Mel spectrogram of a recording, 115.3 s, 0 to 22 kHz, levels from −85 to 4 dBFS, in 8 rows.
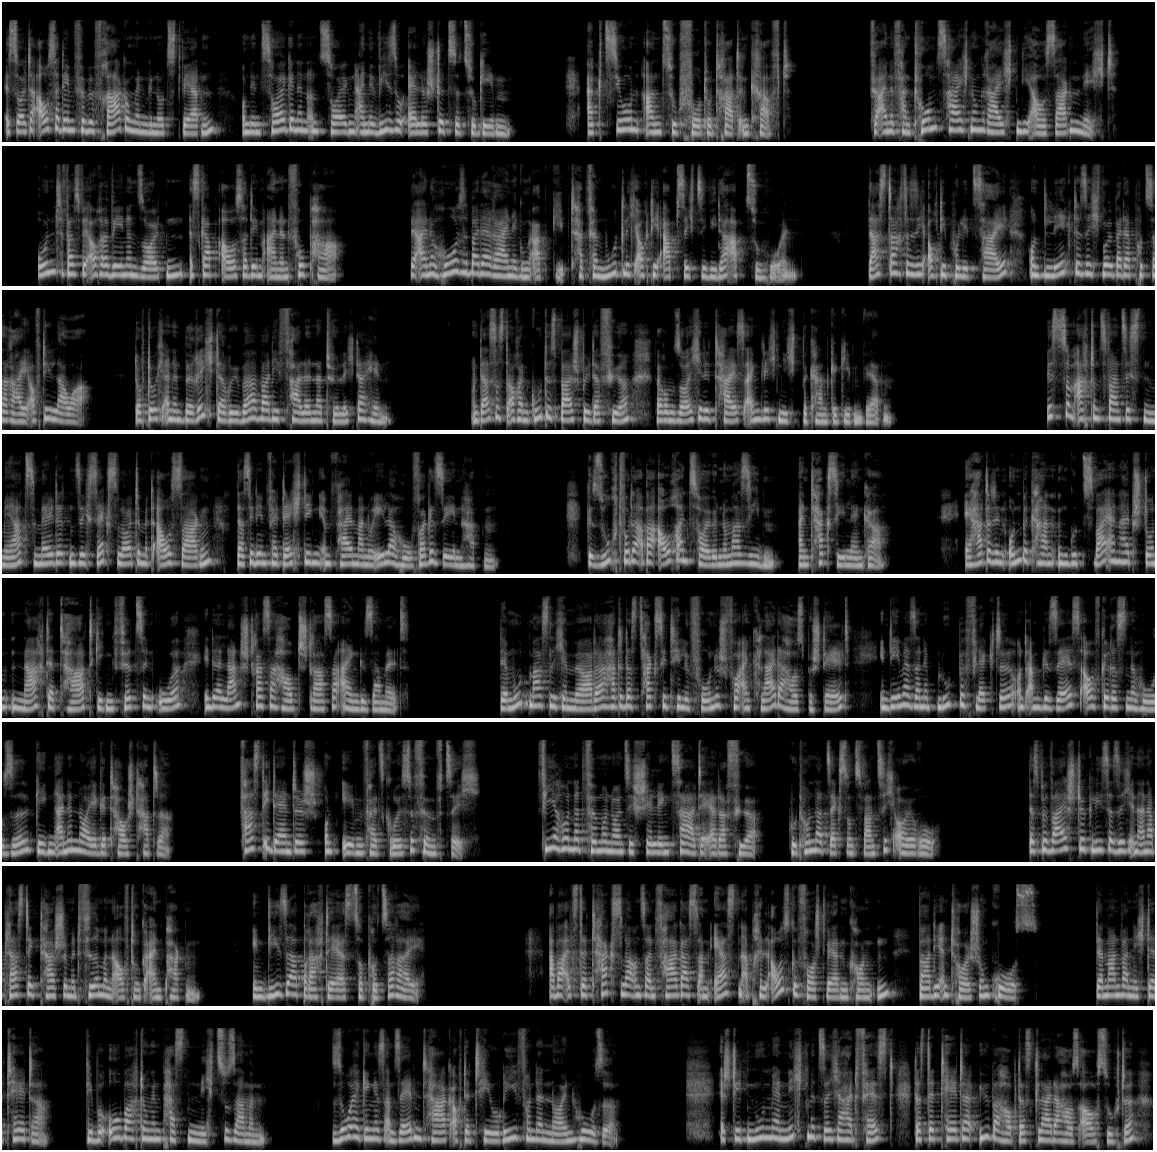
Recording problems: squashed, flat; somewhat

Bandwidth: 13.5 kHz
